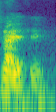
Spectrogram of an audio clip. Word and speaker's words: Nike: It's Nike. It's Nike all the way. If you look at it the way it's spelled like it'd be Mike bike.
